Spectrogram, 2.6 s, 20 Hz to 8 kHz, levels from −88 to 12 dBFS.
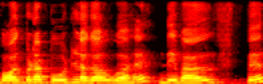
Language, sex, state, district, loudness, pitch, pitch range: Hindi, female, Chhattisgarh, Kabirdham, -15 LUFS, 230 Hz, 225-240 Hz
